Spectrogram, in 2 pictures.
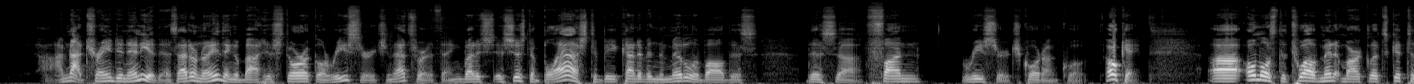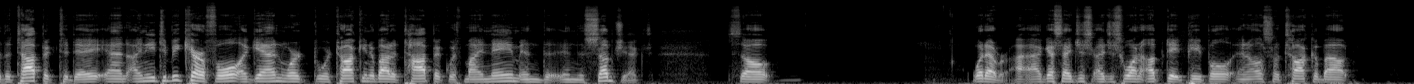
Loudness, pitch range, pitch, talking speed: -20 LUFS, 115-140 Hz, 130 Hz, 195 wpm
